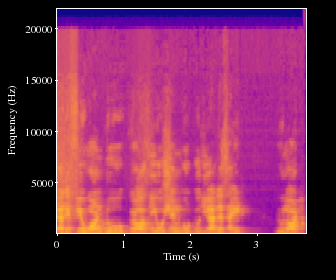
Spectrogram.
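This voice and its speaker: Room echo is audible around this man's voice. His pitch is fairly high, with ordinary variation. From India, Uttarakhand. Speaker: exam candidate. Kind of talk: mock interview. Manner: hesitant, many fillers; fast.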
